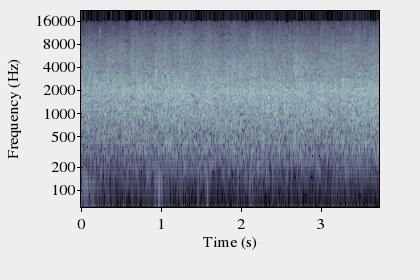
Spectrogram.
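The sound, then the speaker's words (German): Steady applause from an audience at the Marienfried prayer site after a personal testimony, a dense, even wash of many hands clapping at a constant loudness throughout, with no voices standing out. “Der Applaus ist für die Mutter Gottes und für Jesus.”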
